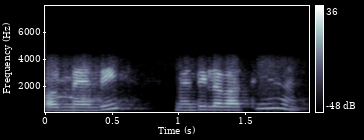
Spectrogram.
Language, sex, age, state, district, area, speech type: Hindi, female, 18-30, Uttar Pradesh, Ghazipur, rural, conversation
